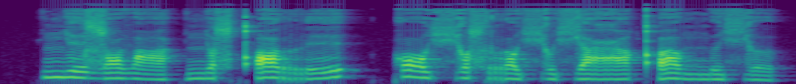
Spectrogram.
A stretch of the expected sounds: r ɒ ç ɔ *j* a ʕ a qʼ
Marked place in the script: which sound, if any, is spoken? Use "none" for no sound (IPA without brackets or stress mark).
ç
